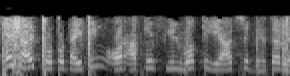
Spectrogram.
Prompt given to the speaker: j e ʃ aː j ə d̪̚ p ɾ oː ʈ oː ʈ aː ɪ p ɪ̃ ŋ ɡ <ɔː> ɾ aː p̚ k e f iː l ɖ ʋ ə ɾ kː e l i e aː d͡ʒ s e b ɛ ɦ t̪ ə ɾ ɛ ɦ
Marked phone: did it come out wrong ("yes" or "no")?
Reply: no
